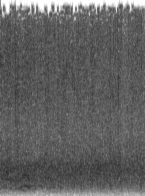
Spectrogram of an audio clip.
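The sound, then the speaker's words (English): Dense, steady audience applause forms a continuous wash of clapping at an even level, with a brief faint voice near the start. “I don't mind taking claps for the show, you know, but like taking claps for that, that's nothing.”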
